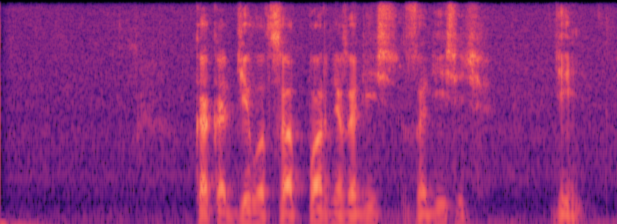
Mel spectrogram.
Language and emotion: Russian, neutral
